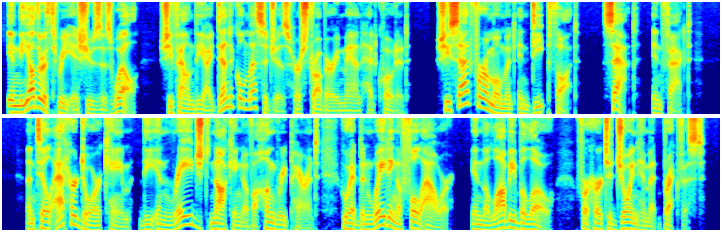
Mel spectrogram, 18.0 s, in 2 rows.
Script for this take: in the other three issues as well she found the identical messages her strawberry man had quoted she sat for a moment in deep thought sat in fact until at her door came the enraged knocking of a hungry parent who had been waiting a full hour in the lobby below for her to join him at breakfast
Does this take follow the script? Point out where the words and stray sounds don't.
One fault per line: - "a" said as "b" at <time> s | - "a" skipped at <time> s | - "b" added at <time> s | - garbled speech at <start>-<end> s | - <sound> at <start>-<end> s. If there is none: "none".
none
